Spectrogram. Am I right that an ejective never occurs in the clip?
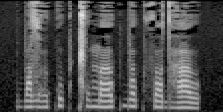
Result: yes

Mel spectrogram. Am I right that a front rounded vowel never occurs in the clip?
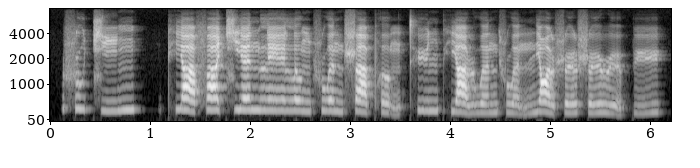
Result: no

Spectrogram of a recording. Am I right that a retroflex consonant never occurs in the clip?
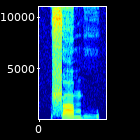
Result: no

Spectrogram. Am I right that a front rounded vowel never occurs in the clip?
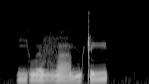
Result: yes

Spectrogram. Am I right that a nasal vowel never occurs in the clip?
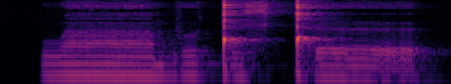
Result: no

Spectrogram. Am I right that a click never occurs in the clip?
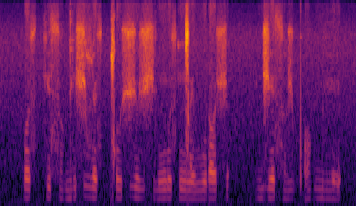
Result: no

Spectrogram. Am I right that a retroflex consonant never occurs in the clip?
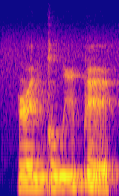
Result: no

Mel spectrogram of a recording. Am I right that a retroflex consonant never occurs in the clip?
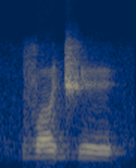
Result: yes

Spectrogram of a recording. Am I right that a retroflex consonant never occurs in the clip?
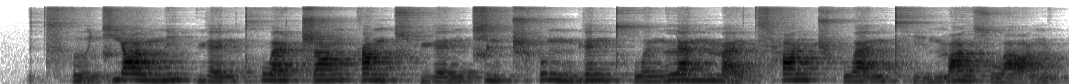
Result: no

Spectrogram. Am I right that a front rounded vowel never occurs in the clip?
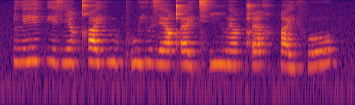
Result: yes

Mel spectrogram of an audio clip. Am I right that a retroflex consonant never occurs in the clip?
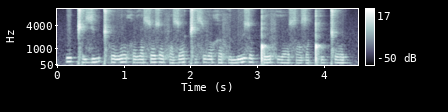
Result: yes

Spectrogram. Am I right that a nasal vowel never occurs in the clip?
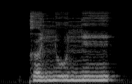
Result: no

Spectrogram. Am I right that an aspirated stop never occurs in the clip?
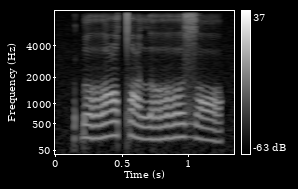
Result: yes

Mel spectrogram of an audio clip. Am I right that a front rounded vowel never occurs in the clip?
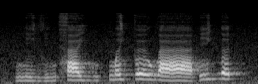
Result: no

